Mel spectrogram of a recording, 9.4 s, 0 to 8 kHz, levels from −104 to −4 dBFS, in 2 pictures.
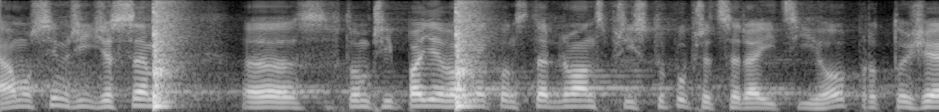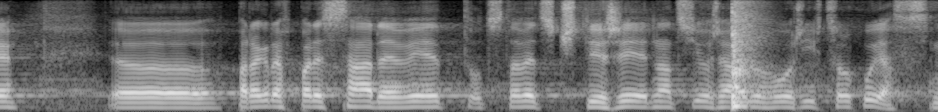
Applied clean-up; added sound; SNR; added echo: none; Snare drum; 0 dB; none.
